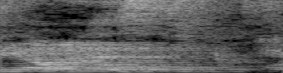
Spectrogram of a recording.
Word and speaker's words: honest: ऐसे कहते हैं कि एच के बाद वो आता है, जैसे HONEST ऑनेस्ट, HOUR आवर।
